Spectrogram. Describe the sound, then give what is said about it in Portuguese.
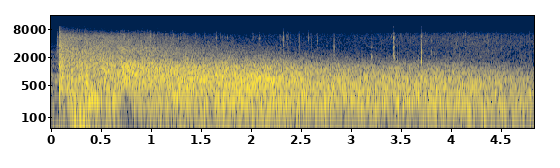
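A powerful bomb explosion in a bookstore about two blocks away bursts out at once and rolls into a loud, sustained roar of rumbling debris that slowly fades over several seconds, with no voices present. “Um grande estrondo foi ouvido a cerca de duas quadras dali, seguido de uma construção em chamas e uma fumaça enorme advindo do local.”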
